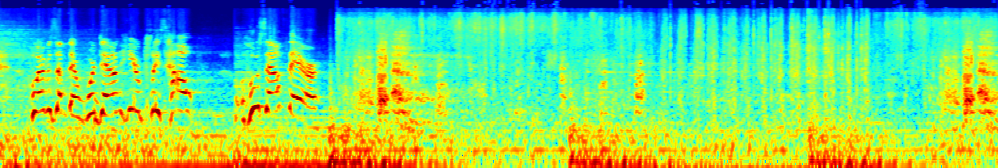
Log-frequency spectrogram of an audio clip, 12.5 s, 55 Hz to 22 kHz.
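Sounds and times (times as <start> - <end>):
speech: 0.4 - 5.4
wolves barking and yipping outside: 4.2 - 12.4.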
